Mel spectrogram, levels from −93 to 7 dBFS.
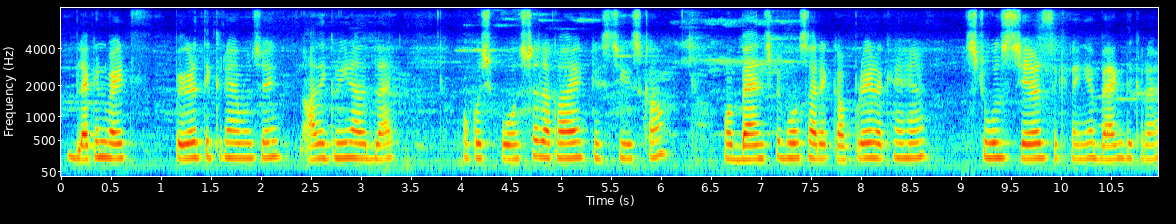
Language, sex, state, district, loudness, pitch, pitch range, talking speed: Hindi, female, Bihar, Purnia, -18 LUFS, 225 Hz, 215-230 Hz, 200 wpm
